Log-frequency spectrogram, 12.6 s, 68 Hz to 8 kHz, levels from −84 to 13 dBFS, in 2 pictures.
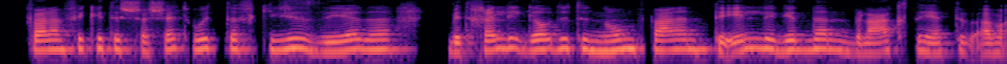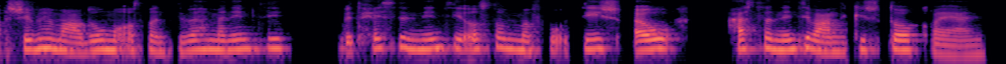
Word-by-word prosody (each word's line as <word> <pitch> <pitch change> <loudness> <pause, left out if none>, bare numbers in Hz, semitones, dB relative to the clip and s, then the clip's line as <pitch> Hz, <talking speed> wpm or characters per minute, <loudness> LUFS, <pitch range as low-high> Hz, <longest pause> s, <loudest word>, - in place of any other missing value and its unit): فعلًا 200 +1 +4
فكرة 215 +1 -2
الشاشات 205 +2 -1
والتفكير 215 0 +1
الزيادة 205 +2 +2 0.3
بتخلِّي 195 +7 +1
جودة 210 +2 +2
النوم 200 +2 +4
فعلًا 205 +1 +1
تقِلّ 215 +3 +3
جدًا، 200 +2 +3
بالعكس، 175 -3 -1
هي 170 -3 0
بتبقى 165 -1 -3
مَ 165 - -2
شِبه 215 +2 +1
معدومة 195 0 0
أصلًا، 195 -1 -5
أنتِ 175 +1 -12
مهما 200 +1 0
نمتِ 215 +2 -2 0.3
بتحِسِّي 230 +8 -4
إن 205 -2 +1
أنتِ 220 +1 -1
أصلًا 215 +1 -2
ما 195 -2 -1
فُقتيش 210 +3 -5
أو 215 +3 +5 0.3
حاسّة 210 +3 -1
إن 200 - +2
أنتِ 210 +4 +2
ما 195 - +3
عندكيش 180 +3 -3
طاقة 200 -6 0
يعني، 140 0 -8
205 Hz, 165 wpm, -24 LUFS, 185-215 Hz, 0.3 s, أو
